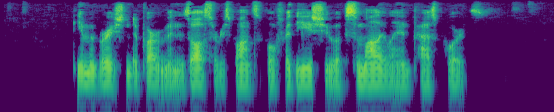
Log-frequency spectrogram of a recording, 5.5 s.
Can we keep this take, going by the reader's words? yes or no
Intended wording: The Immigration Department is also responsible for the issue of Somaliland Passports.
yes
